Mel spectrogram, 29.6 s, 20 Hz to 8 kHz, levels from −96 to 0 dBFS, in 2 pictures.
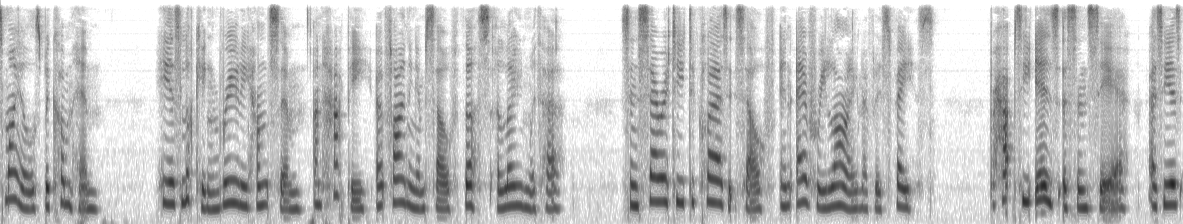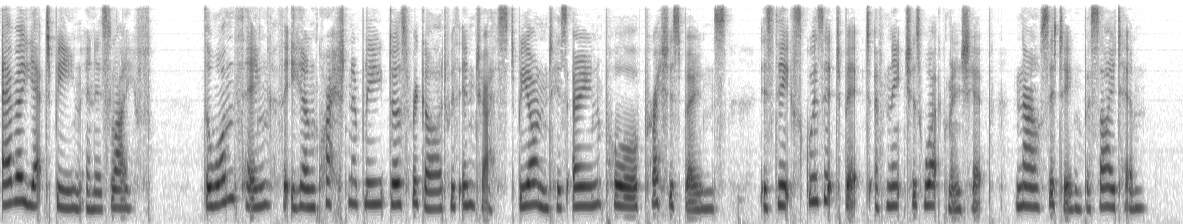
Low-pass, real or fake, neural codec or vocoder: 7.2 kHz; real; none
